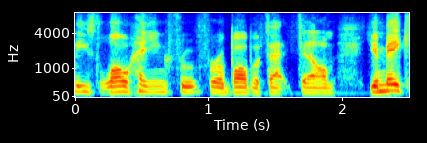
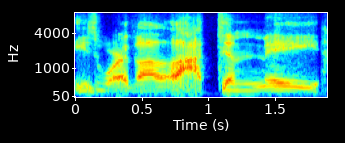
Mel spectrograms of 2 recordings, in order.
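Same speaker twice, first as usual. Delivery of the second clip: gruff, lower, put-on bounty hunter voice; 8 semitones lower, 4 dB quieter than usual. Retelling a Boba Fett line from the book: gruff Boba Fett voice. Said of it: "gristled, gruff voice sounding".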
